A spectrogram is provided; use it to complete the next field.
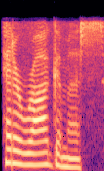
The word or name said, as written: heterogamous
